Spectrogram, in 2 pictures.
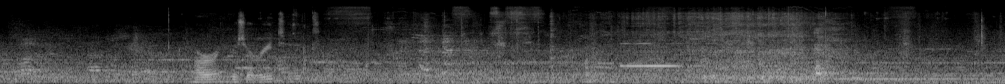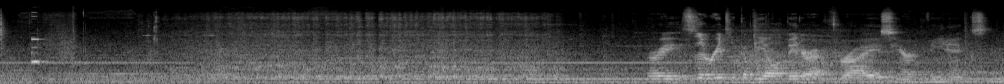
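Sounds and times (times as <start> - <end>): elevator machinery rumbling: 2.2 - 20.0
short tone: 6.0 - 7.4, 10.3 - 12.3.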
